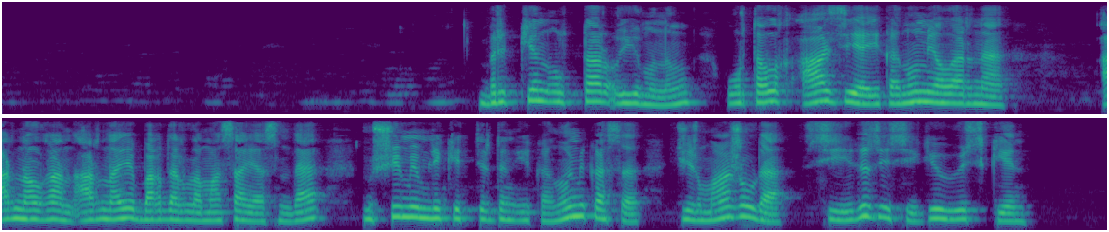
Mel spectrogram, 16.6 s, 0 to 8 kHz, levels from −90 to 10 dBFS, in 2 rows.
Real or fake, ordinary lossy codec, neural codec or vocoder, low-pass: real; AAC, 48 kbps; none; 7.2 kHz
